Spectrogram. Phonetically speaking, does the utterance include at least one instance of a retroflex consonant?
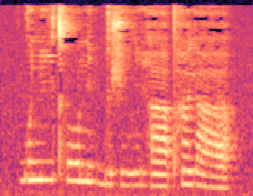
no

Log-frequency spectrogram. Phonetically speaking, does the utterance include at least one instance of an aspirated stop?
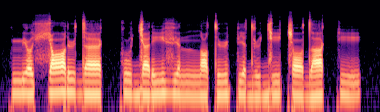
no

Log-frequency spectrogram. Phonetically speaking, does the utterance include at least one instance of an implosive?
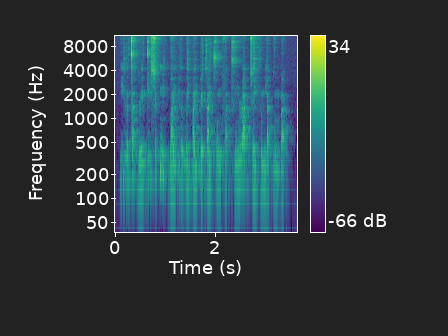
yes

